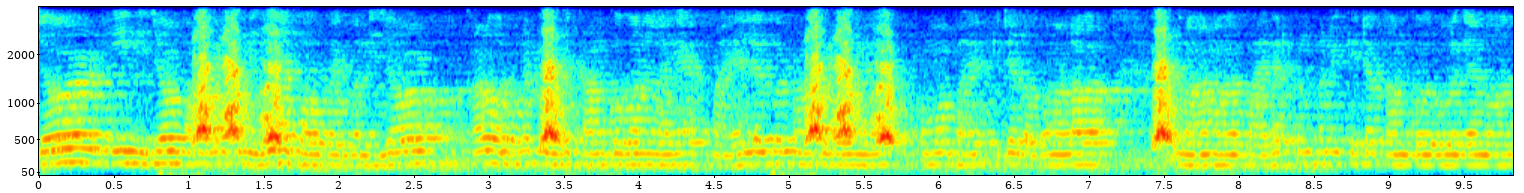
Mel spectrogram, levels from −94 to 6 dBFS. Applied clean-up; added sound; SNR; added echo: none; Bark; -4 dB; reverberation time 1.1 s.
